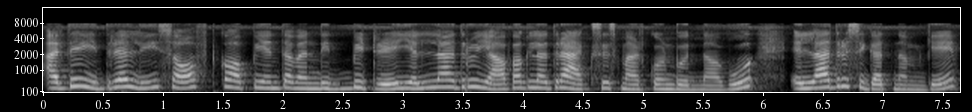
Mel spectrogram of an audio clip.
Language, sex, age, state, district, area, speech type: Kannada, female, 18-30, Karnataka, Shimoga, rural, spontaneous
